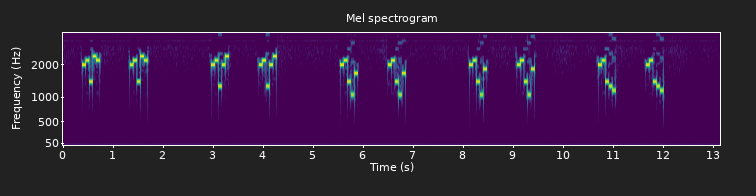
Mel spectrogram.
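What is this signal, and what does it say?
Five-tone selective call (ZVEI), heard as quick runs of five tones, tones of about 70 ms. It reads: 89409 89409 89380 89380 89416 89416 89417 89417 89432 89432
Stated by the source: ZVEI five-tone selective call 89361 received by SDR on channel path 455, logged by the Feuerwehr Orlamünde audio server.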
